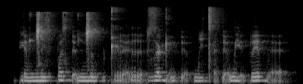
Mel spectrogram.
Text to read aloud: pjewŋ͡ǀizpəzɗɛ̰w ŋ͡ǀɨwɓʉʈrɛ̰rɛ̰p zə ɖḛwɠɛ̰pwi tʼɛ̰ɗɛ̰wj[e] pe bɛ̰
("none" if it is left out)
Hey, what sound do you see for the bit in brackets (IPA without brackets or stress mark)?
ḛ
